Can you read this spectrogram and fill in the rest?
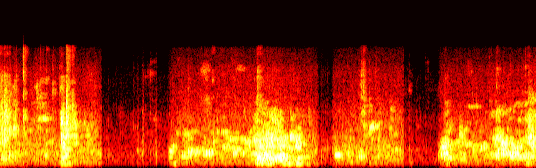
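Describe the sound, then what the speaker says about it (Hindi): Medium-sized, medium-weight pigeons cooing in repeated low throaty bursts separated by short pauses, close by and moderately loud. "दरमियाने साइज, दरमियाने वेट के कबूतर।"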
